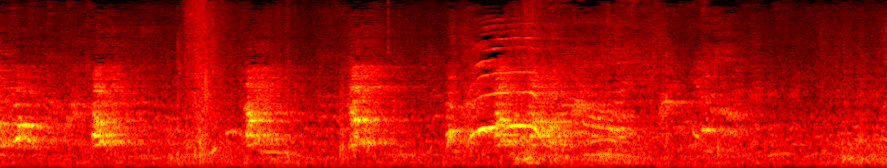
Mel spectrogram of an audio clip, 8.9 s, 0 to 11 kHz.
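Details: DaVinci, an AKC Rhodesian Ridgeback, 18 August 2013: a run of sharp barks roughly once a second early on, then fading to softer yips as people talk nearby.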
